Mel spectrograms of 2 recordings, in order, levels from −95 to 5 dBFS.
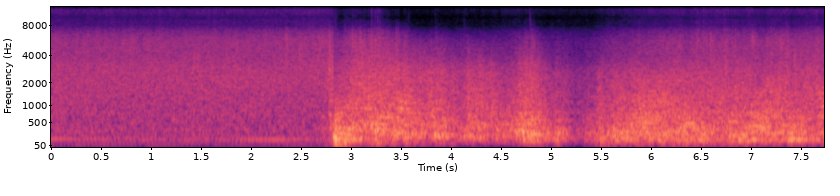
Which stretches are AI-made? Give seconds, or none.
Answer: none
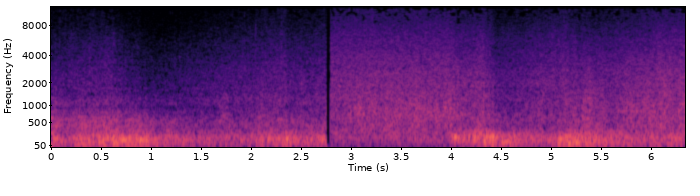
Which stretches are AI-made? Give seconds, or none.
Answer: 1.2-2.1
